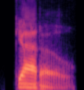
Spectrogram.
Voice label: "gateau", American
